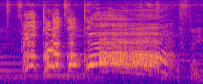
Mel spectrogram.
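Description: A human voice imitates a rooster crowing in a church sermon, with a few short rising calls and then one long, strained, drawn-out crow, loud and close.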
